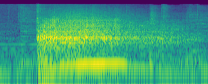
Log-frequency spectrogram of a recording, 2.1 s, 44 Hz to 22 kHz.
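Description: SilverCrest SSDMD 600 A2 blender's 600 W motor spinning the blades of the empty jug in a short run of about a second. Its whine rises in pitch as it speeds up, then falls back as it winds down.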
